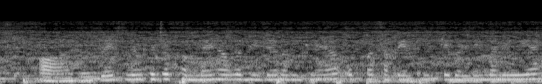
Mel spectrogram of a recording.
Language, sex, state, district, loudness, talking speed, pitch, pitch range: Hindi, female, Uttar Pradesh, Ghazipur, -17 LUFS, 210 wpm, 220 Hz, 170-225 Hz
